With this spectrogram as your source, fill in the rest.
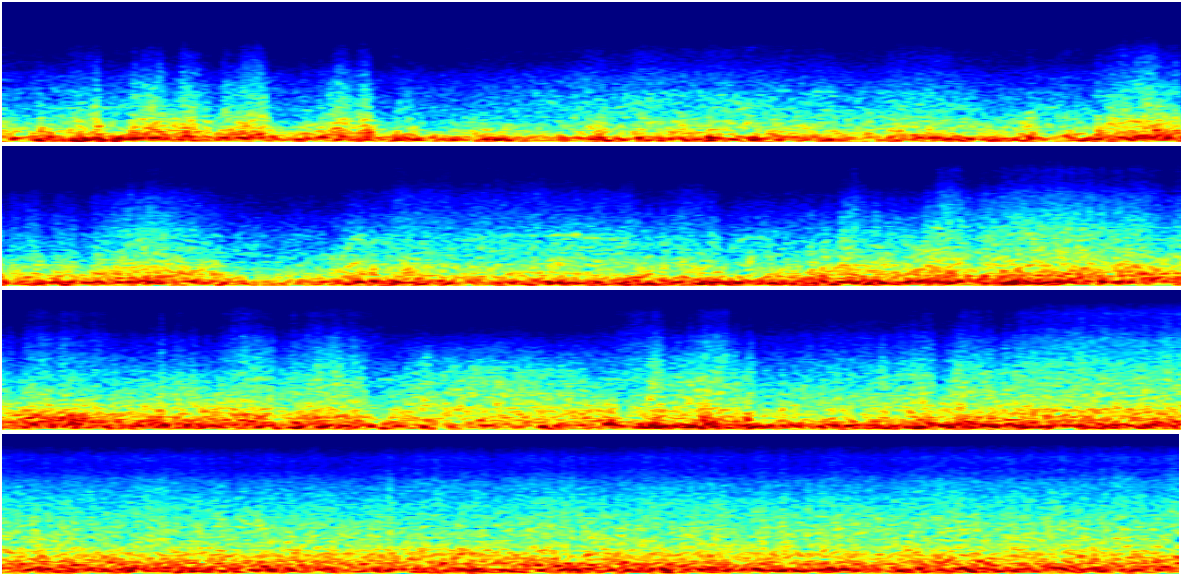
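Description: Wind rushes loudly past a microphone outdoors.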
